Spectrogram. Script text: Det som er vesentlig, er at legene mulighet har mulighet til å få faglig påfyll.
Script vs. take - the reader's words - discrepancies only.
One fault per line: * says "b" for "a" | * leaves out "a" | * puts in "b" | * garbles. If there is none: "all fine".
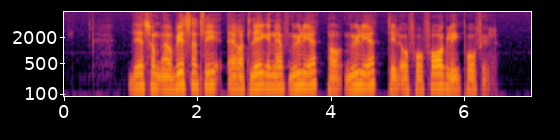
all fine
